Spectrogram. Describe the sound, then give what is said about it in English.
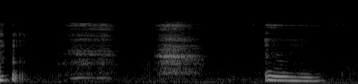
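Shaky, uneven breathing: two airy, trembling breaths followed by a louder one that turns voiced, with a wavering, quivering tone. No talking. “Breathing's getting shaky now.”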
